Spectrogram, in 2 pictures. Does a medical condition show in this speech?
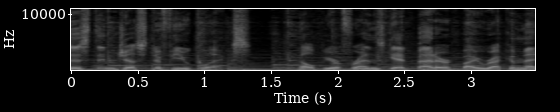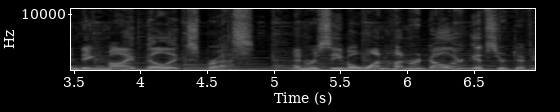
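No.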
